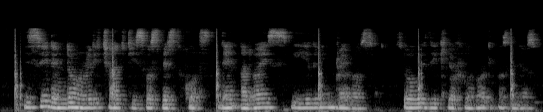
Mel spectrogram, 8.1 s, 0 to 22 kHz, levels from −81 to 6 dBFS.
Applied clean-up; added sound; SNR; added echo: none; Hammer; 16 dB; reverberation time 0.2 s.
